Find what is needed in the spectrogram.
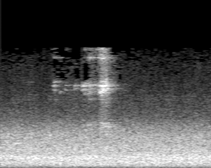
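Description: Steady room noise in a pause between spoken phrases: an even hiss and rumble with no distinct events.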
